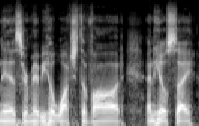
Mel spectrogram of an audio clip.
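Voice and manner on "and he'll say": normal talking voice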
